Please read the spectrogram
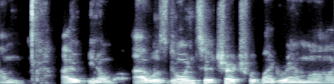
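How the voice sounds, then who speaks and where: The man's voice sits at a medium pitch and stays flat and monotone throughout. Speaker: voice actor; business and leadership coach. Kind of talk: interview answer.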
